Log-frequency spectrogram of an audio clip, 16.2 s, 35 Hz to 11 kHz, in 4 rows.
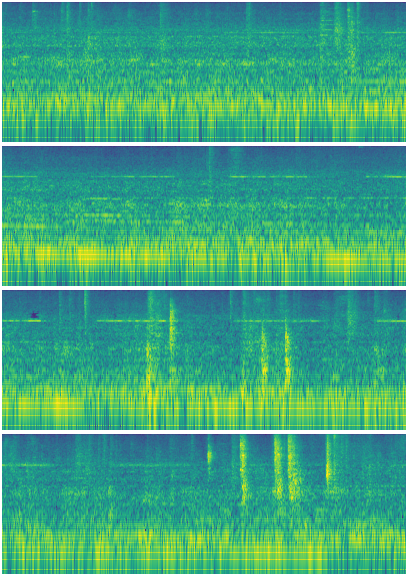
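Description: Gotha T57 tram running, heard from the driver's cab: a steady low hum from the car under way, with sharp knocks from the wheels over rail joints and points. A short high tone repeats about once a second through the middle.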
